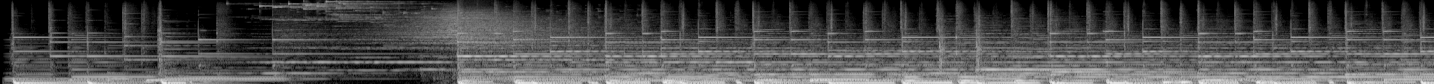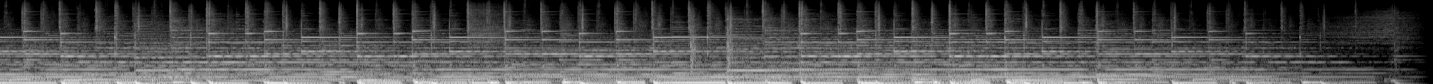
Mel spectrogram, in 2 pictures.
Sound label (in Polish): podklad, wersja instrumentalna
